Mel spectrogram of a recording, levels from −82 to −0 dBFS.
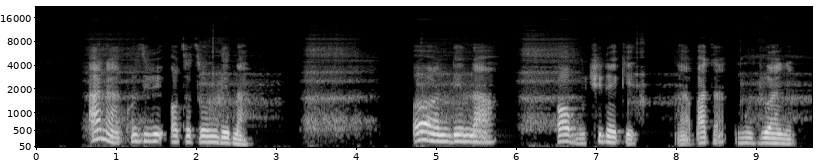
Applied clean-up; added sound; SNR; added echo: classical method spectral subtraction.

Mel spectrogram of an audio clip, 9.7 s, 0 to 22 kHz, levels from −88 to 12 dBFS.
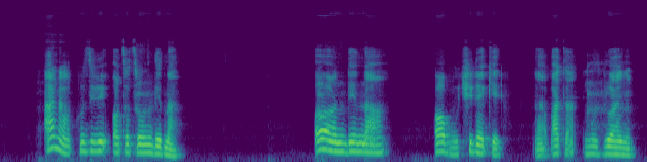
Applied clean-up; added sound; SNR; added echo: neural mask model DeepFilterNet 3.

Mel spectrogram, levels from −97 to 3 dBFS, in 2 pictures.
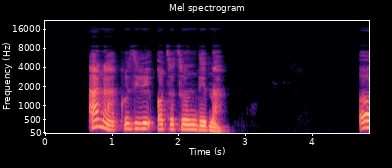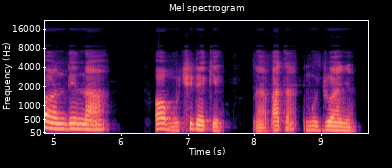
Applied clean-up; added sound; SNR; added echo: none; none; none; none.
